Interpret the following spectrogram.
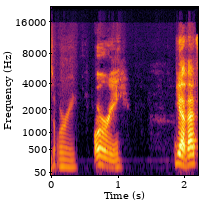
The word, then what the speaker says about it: Horry: We said Horry, and then they told us it was Horry.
